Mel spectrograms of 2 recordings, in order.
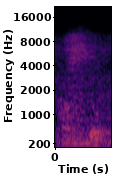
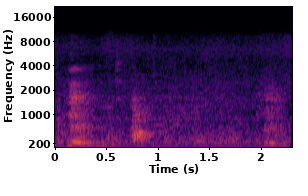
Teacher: Japanese N is a bit longer than English N. And in particular, English has no final vowel, but it's merely D, which gets devoiced, because it's a linis obstruent in final position, and.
